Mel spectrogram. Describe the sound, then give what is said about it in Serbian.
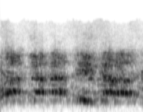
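Partizan basketball fans known as Alcatraz chant a song in unison at a match, with the club's players joining in: a loud massed chorus of voices in a steady sung rhythm that swells and dips in waves. “Otrovna si kao zmija, proći ćeš ko ćuruvija, pevaju navijači zvani Alcatraz, autorki Insajdera Brankici Stanković, a uglas sa njima i košarkaši Partizana”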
